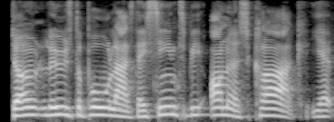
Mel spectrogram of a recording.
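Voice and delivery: normal talking voice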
